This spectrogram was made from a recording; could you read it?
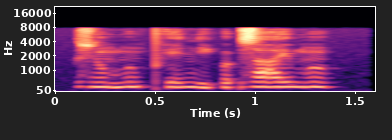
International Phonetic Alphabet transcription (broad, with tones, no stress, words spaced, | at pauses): zũ˦˨mũ˦ pʰe˦ni˨ ʔʊ˦ʔza˦ɪ̯mũ˦˨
